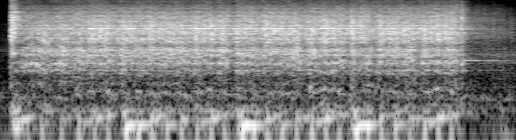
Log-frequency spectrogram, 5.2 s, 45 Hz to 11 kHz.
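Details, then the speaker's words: 1977 Pontiac Trans Am with a 5.3L LS swap from a 2001 Chevy Tahoe, first crank after splicing and extending the starter wire, no fuel yet: steady, even cranking for about 4.5 seconds at about four beats a second; starter works. "we got crank itch so you know what that means"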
